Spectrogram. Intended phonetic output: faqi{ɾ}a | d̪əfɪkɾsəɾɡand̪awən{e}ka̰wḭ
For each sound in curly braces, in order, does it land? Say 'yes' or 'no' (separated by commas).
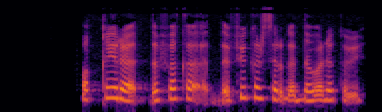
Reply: yes, no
